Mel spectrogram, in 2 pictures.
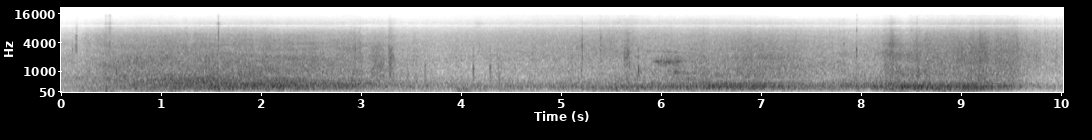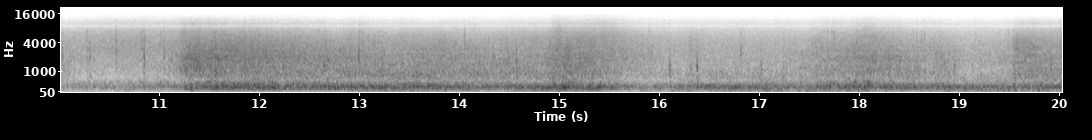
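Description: Small surf waves washing in and draining back over the sand at the shoreline, swelling and fading every few seconds, with wind on the microphone.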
